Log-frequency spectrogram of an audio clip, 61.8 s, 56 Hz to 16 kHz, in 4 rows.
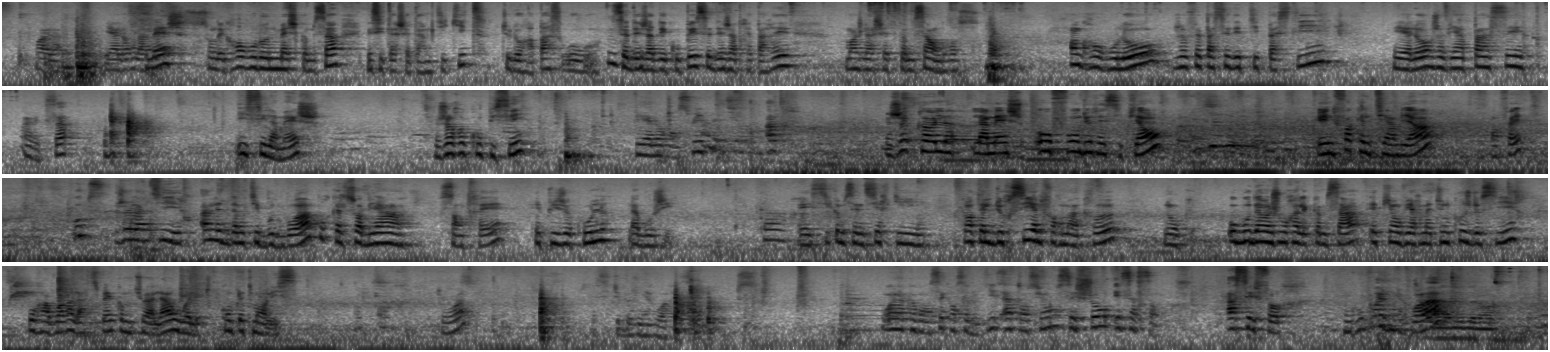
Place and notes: {
  "title": "Court-St.-Étienne, Belgique - candle manufacturer",
  "date": "2015-05-24 15:40:00",
  "description": "Children are recording a candle manufacturer. This place is a workshop where big candles are made and sold. Children are 6-8 years old.",
  "latitude": "50.64",
  "longitude": "4.57",
  "altitude": "67",
  "timezone": "Europe/Brussels"
}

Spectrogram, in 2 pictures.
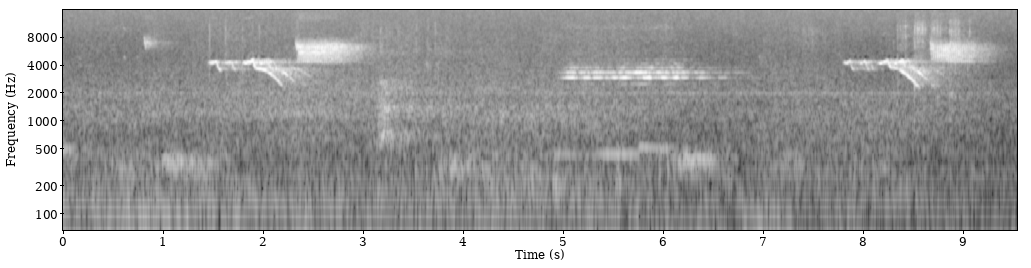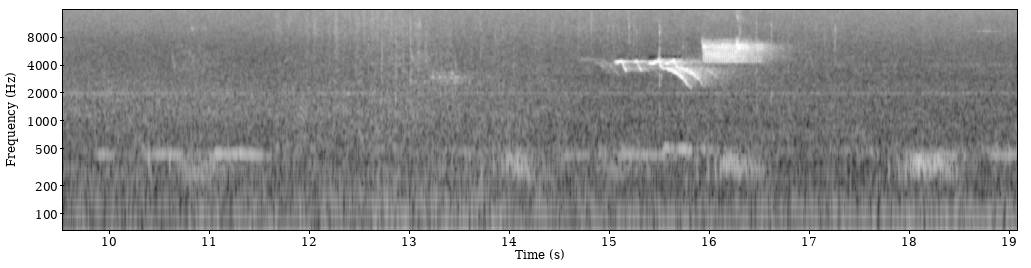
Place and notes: {
  "title": "San Martin, Tacna, Peru - A man waiting",
  "date": "2018-01-07 05:22:00",
  "description": "Crossing the border between Chile and Peru by night, arriving early in Tacna. Passing my time at the square in front of the church, recording the morning - a city waking up. A man talking and waiting.",
  "latitude": "-18.01",
  "longitude": "-70.25",
  "altitude": "575",
  "timezone": "GMT+1"
}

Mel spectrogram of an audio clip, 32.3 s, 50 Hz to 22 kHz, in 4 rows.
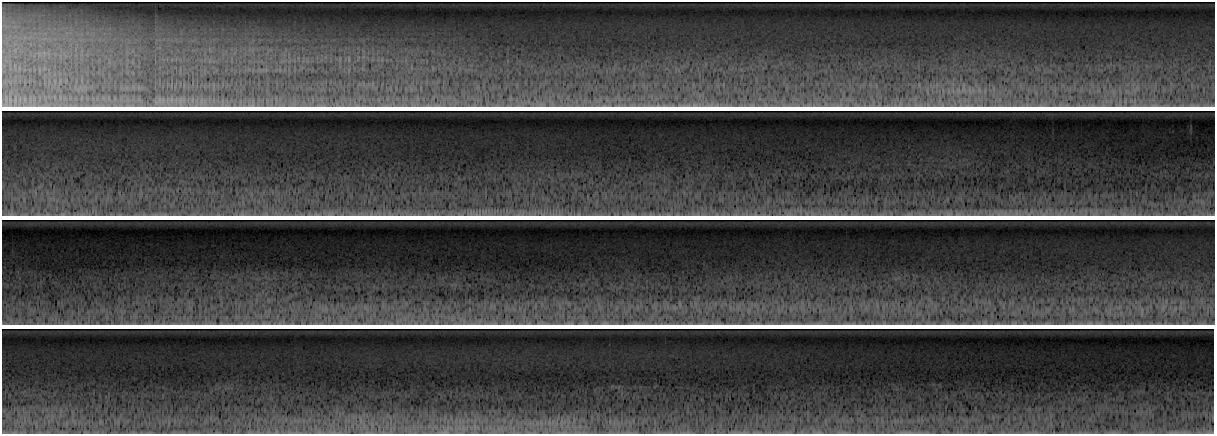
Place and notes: {
  "title": "Jacksons Ln, Scarborough, UK - Gold Cup 2020 ...",
  "date": "2020-09-11 11:25:00",
  "description": "Gold Cup 2020 ... twins practice ... Memorial Out ... dpa 4060s to Zoom H5 clipped to bag ...",
  "latitude": "54.27",
  "longitude": "-0.41",
  "altitude": "144",
  "timezone": "Europe/London"
}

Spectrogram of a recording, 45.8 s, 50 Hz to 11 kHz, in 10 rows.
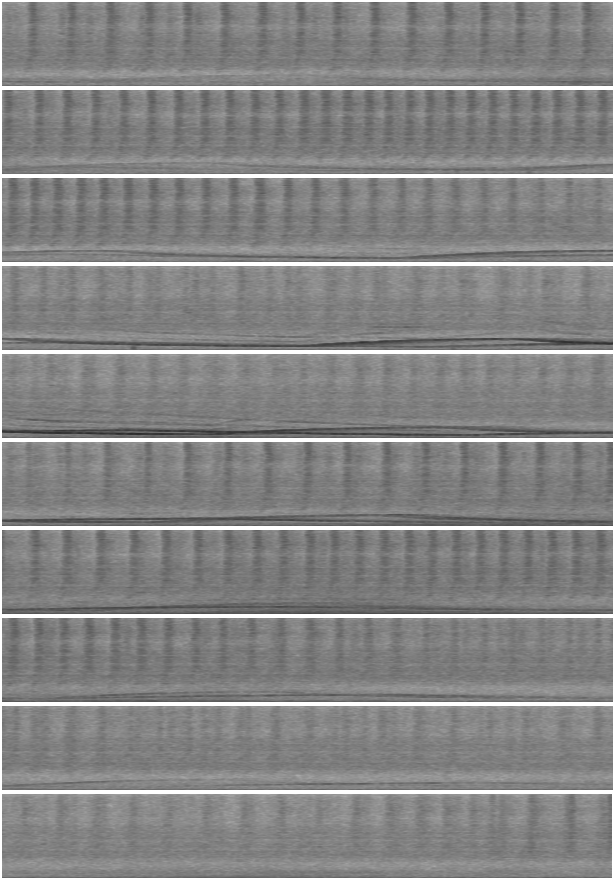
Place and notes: {
  "title": "淡水海關碼頭, New Taipei City - At the quayside",
  "date": "2015-07-18 06:30:00",
  "description": "At the quayside, Cicadas cry, The sound of the river, Traffic Sound\nZoom H2n MS+XY",
  "latitude": "25.17",
  "longitude": "121.43",
  "altitude": "9",
  "timezone": "Asia/Taipei"
}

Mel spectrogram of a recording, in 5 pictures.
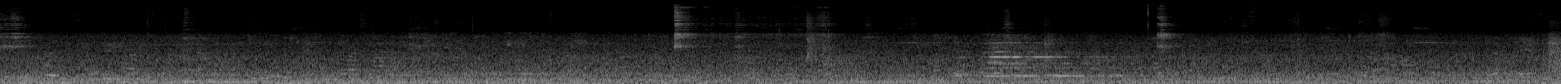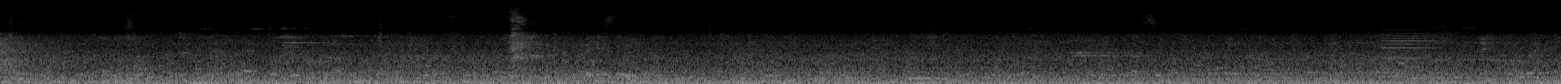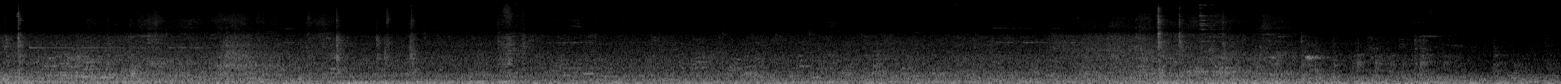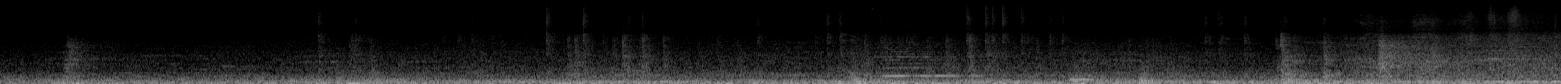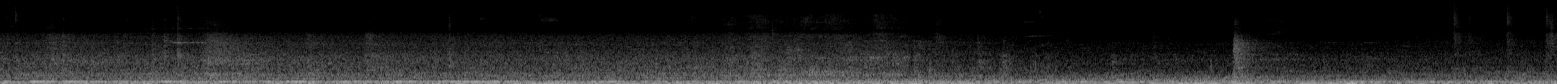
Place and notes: {
  "title": "Средний проспект В.О., Санкт-Петербург, Россия - traveling by elevator in the business center",
  "date": "2019-02-09 17:37:00",
  "description": "Traveling by elevator in the business center.",
  "latitude": "59.94",
  "longitude": "30.28",
  "altitude": "17",
  "timezone": "Europe/Moscow"
}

